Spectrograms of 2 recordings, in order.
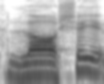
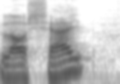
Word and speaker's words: لاشی: این خیالت لاشه لاشی تلفظ صحیحش لاشی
